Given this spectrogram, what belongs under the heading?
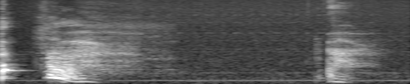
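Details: Person with suspected allergies, cause unknown (dust or pollen?), sneezing repeatedly: two forceful sneezes a few seconds apart, each a sharp burst of breath that fades out, in a quiet room.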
